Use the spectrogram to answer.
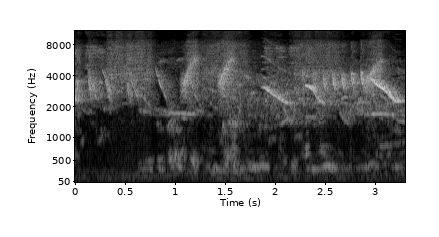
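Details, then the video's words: Contest recording from Malinau, North Kalimantan: a caged grey-cheeked bulbul sings high rising-and-falling whistles and thin sliding notes in dense 'besetan rapet' style, with faint background chatter. "cucak jenggot besetan rapet"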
